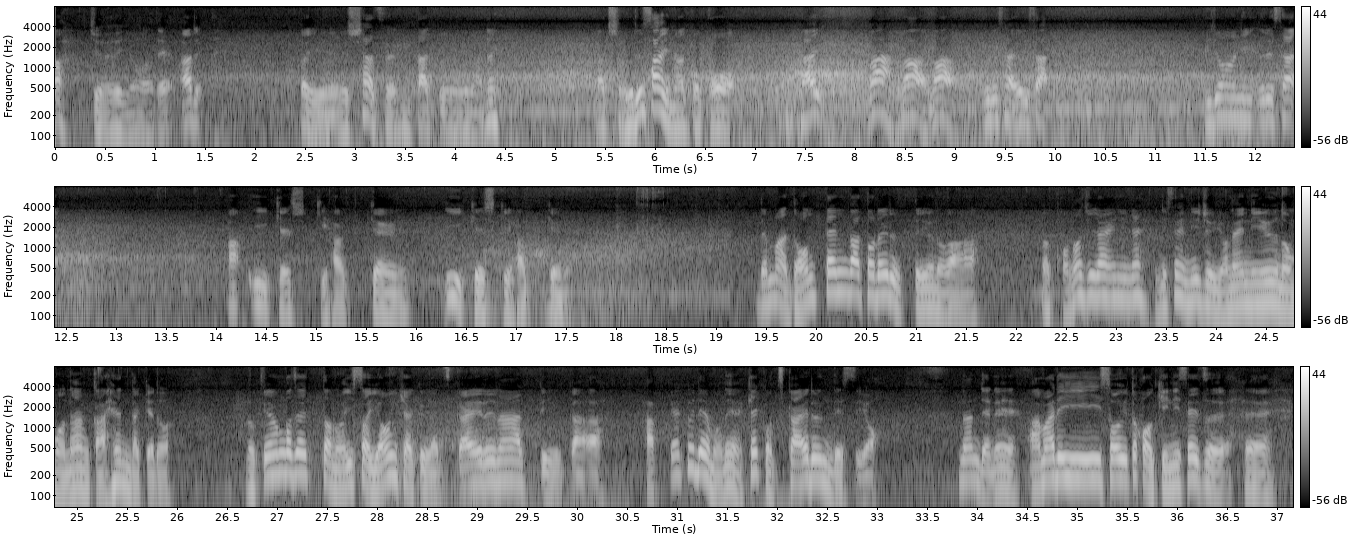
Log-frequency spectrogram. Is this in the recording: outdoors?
yes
